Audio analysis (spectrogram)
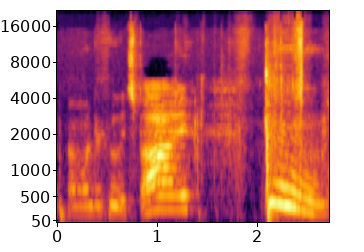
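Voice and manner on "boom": a loud excited burst; hype boom. Real, not acted. Hyping Charlos getting kicked, loud burst. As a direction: slam it out.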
